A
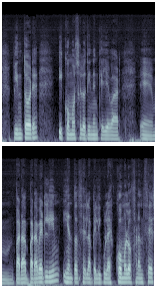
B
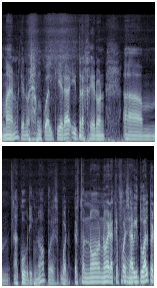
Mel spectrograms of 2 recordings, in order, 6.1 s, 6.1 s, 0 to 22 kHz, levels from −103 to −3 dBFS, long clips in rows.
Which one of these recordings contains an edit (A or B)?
A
